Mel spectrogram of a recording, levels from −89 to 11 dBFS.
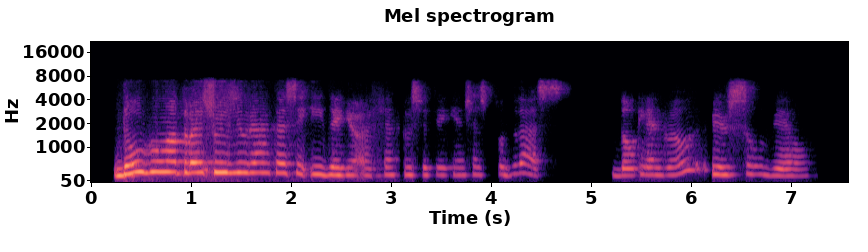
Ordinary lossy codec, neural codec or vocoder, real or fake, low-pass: Opus, 16 kbps; codec, 16 kHz, 0.5 kbps, X-Codec, HuBERT features, trained on balanced general audio; fake; 7.2 kHz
